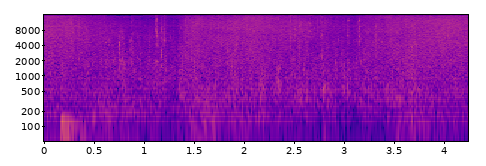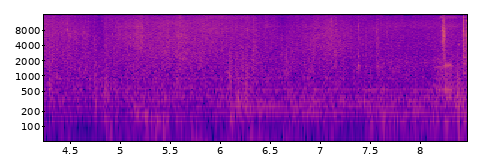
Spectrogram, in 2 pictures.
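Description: A sailing ship moves across the sea in Sea of Thieves, with a steady wash of water and wind rushing around it and a faint tonal hum creeping in late, no voices.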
